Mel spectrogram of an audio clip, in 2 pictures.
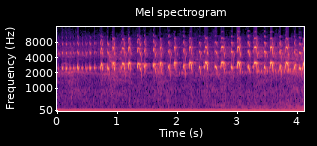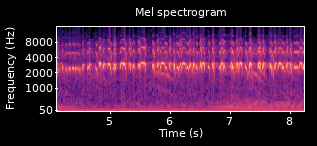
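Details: Eurasian oystercatcher alarm calling at Heybridge Basin, Essex: rapid shrill piping that grows denser and more overlapping toward the end, over a low steady mechanical hum.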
